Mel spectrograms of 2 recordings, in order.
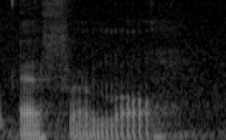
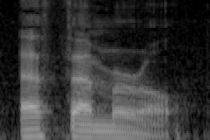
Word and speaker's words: ephemeral: How do you say that? ephemeral. Yeah, it's ephemeral.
